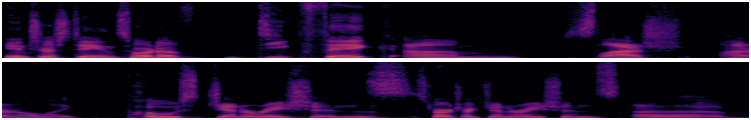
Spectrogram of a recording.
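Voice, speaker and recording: A man's voice: medium pitch, a little slow, few pauses, a bit bright, smooth, no echo. A man hosting a casual panel podcast, reading out show announcements in a rambling, hesitant way that often trails off. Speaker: podcast host.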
